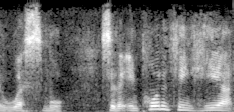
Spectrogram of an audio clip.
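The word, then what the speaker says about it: وَاسْمُ: So even though it's written there, but we drop it in pronunciation, and instead of saying Wa Ismu, we say Wasmu. Wasmu. Instead of Wa Ismu, we say Wasmu.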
